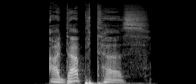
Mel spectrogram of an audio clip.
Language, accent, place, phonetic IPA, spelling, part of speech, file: German, Germany, Berlin, [aˈdaptɐs], Adapters, noun, De-Adapters.ogg
- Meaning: genitive singular of Adapter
